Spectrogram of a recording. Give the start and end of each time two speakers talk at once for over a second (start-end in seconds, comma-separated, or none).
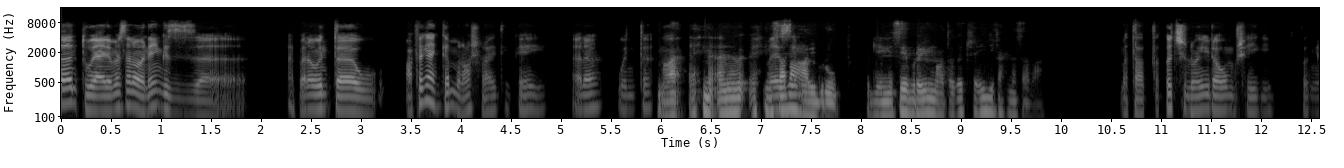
none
